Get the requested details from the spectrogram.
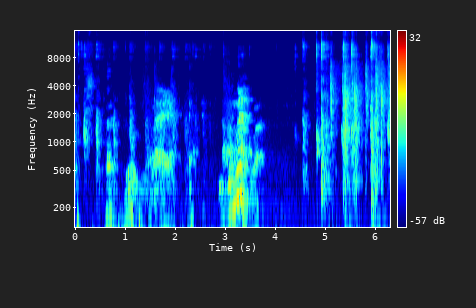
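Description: A ping pong ball clicks against paddles and the table.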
